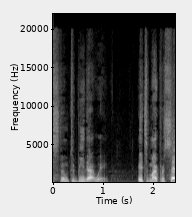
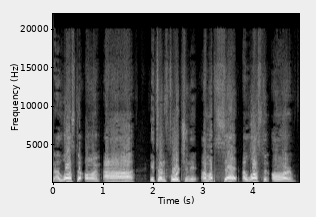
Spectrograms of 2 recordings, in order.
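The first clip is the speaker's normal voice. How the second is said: loud, higher and emphatic, admitting the pain; upset but accepting; 5 semitones higher, 9 dB louder than usual. Acted. Speaker acting out losing an arm with honest feeling, loud and emphatic. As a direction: declare the loss out loud, then accept it. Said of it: "we're not talking about that".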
